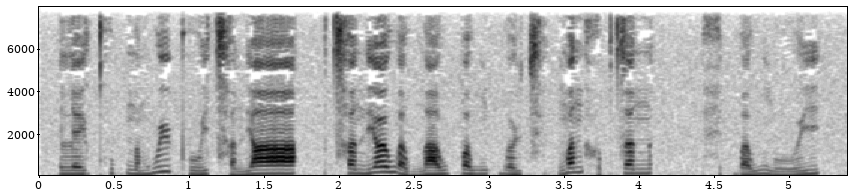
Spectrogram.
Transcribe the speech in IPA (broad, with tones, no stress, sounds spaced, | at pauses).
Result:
l e˨˧ j kʷʰ ɐ˧ p̚ n̪ ɐ˨˥ m w yː˥ pʰ uː˨˥ j t͡sʰ ɐ˨˧ n j aː˥ | t͡sʰ ɐ˧ n j œː˥ w ɐ˨˩ w n̪ aː˨˥ w p ɐ˧ w ŋ ʊ˧ k̚ w ɵ˨˧ ɥ t͡sʰ ɪ˨˥ k̚ m ɐ˥ n h ʊ˨˥ k̚ t͡s ɐ˥ n | h ɪ˨ k̚ w ɐ˨˥ w ŋ uː˨˥ j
